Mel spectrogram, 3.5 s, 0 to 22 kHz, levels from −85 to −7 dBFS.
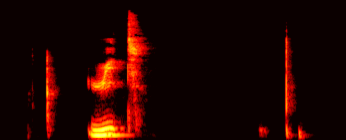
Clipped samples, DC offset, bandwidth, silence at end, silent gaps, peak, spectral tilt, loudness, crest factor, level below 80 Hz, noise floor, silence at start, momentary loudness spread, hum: under 0.1%; under 0.1%; 14.5 kHz; 0.6 s; none; -10 dBFS; -4.5 dB/octave; -27 LUFS; 22 dB; -74 dBFS; under -90 dBFS; 0.45 s; 17 LU; none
